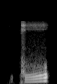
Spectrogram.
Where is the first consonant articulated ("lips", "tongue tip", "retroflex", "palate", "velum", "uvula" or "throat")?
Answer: velum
